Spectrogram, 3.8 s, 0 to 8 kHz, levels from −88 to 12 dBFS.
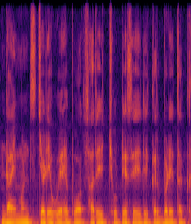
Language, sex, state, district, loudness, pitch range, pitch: Hindi, male, Himachal Pradesh, Shimla, -16 LUFS, 95-100 Hz, 100 Hz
